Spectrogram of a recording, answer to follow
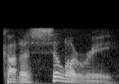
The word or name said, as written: codicillary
